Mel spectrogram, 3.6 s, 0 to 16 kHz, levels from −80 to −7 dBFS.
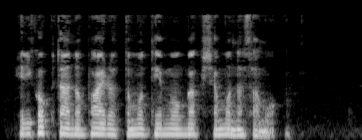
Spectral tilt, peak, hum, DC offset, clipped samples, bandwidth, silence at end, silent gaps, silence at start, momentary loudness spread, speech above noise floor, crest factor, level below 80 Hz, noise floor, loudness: -5.5 dB/octave; -6 dBFS; none; under 0.1%; under 0.1%; 11.5 kHz; 0.7 s; none; 0.2 s; 6 LU; 41 dB; 20 dB; -42 dBFS; -65 dBFS; -25 LUFS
